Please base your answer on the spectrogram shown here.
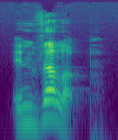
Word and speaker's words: envelop: one word at a time today's word is envelop it's pronounced n the L and it is spelled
